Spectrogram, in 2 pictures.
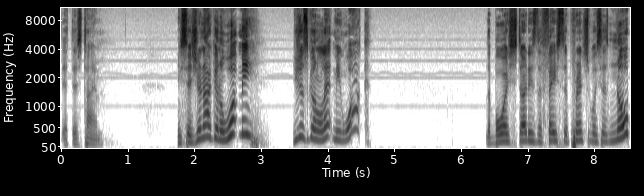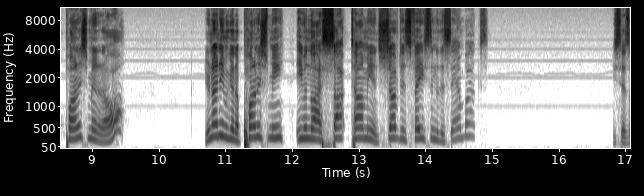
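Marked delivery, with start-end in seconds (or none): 2.0-4.6 put-on high, rising questions of a disbelieving child; incredulous boy. A narrator's reading. Boy asks principal about getting whooped, incredulous. 8.2-15.0 put-on higher, rising voice of a disbelieving child; incredulous boy. A narrator's reading. Boy asks principal about punishment, incredulous.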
